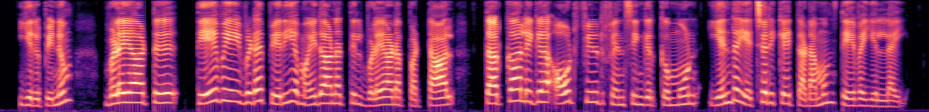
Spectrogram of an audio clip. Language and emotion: Tamil, neutral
